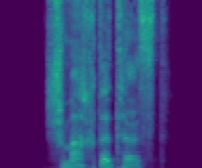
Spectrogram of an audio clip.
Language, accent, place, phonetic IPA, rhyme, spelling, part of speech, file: German, Germany, Berlin, [ˈʃmaxtətəst], -axtətəst, schmachtetest, verb, De-schmachtetest.ogg
- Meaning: inflection of schmachten: 1. second-person singular preterite 2. second-person singular subjunctive II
